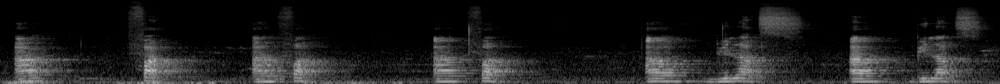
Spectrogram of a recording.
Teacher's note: We have the A or the A with the accent or tremor on top, and it is the A or the A sound pronounced nasally. You're supposed to pronounce these sounds here nasally.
